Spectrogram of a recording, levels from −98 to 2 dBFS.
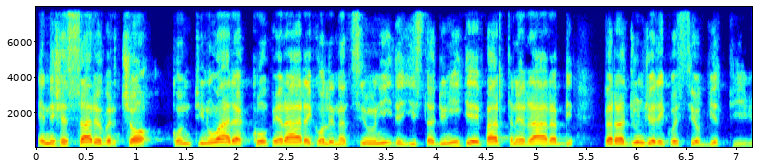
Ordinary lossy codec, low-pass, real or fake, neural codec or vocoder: none; none; fake; codec, 16 kHz, 8 kbps, FunCodec, trained on LibriTTS, 25 frames a second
